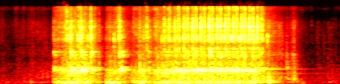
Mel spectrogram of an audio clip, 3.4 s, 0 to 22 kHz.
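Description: A Gemsy RXM2000A coverstitch sewing machine whirs close up in a burst of stitching lasting a few seconds, with a brief pause near the start before running steadily and then stopping.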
